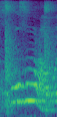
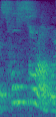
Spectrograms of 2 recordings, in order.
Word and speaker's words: 소수: 몰랐지만 프라이너만 알고 있었거든요 그리고 읽을 때 우리가이 친구는요 소소라고 읽어주는데요 얘는 읽을 때 쓸 때는 소수라고 했는데 그냥 약 이건 소수야라고 하면 어떤 수술을 말하는지 알 수가 없죠 사실 신기하게도이 친구는 읽을 때 소소라고 읽어요 그래서 우리 만약에 쏘쏘라고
